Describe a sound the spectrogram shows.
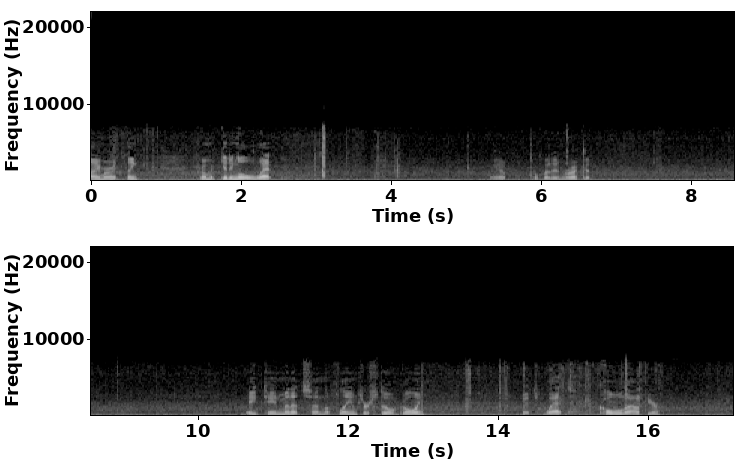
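A small wood fire crackles and pops.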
